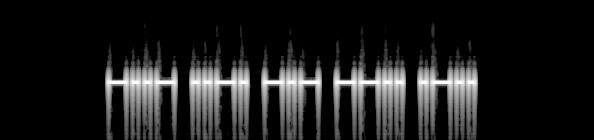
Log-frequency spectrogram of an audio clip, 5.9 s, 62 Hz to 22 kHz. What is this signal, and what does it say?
Morse code, heard as a keyed tone, about 20 wpm, 700 Hz. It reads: XFKZL
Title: Code Groups - 5 Letters - 20wpm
